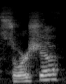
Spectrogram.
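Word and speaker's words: Saoirse: Eric July, he's got that book out, Sorsha. And it's spelled Saoiris.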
